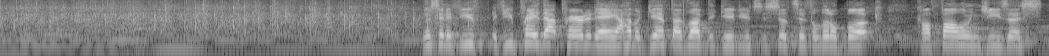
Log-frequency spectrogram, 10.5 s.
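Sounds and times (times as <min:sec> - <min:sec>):
audience hand clapping: 0:00.0 - 0:05.4
speech: 0:04.2 - 0:10.4.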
